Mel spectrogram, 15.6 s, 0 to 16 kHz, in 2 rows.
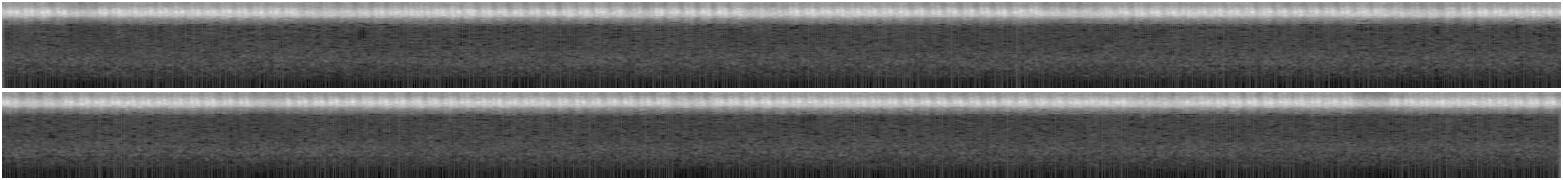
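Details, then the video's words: Many crickets chirp through a summer night in the forest, forming a long steady high-pitched ringing drone with small brief dips in loudness; no other sound intrudes. "Pure cricket music for 20 min"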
